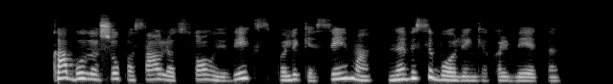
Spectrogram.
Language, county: Lithuanian, Vilnius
